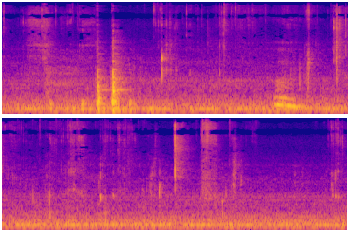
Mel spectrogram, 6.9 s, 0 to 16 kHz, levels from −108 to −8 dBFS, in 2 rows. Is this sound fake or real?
real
